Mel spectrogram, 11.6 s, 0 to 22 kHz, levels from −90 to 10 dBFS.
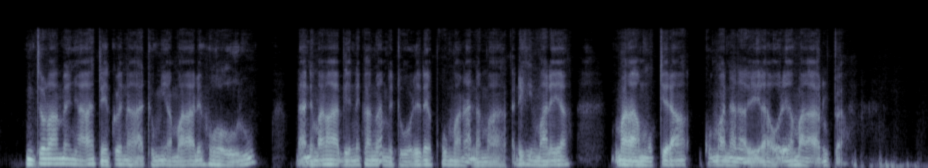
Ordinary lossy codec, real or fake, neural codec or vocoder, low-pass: none; fake; codec, 24 kHz, 1.5 kbps, HILCodec; 10.8 kHz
